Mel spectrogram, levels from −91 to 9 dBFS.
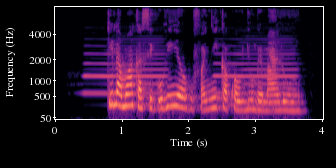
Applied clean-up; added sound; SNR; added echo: none; Wind instrument, woodwind instrument; 14 dB; none.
